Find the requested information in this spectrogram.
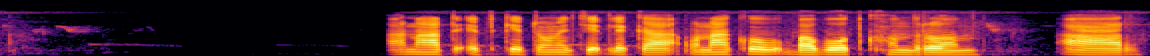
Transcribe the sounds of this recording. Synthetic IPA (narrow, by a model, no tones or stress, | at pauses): anaʈɛ̰ʈkɛʈɔɽ̃ɛt͡ʃɛt̪̚lɛka̰ʔɔ̰nakɔbabɔt̪kʰɔnd̪ɾɔn | aɾ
